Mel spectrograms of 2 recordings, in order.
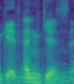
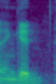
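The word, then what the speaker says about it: Enghien: Il y a E-N-G-H-I-E-N, e vous ferez vous-même votre prononciation. C'est un lycée expérimental. Non, c'est Engen. Engen.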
